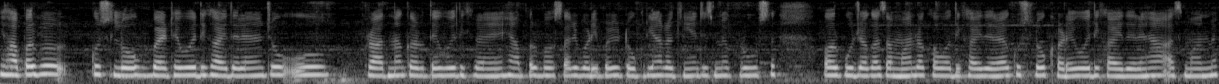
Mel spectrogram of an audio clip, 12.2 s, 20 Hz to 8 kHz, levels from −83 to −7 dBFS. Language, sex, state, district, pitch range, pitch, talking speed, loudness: Hindi, female, Rajasthan, Nagaur, 225-240 Hz, 235 Hz, 230 wpm, -30 LUFS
